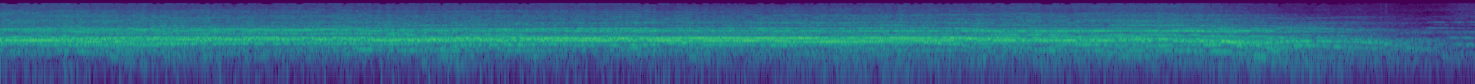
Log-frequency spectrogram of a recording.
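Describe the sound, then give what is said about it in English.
A loud audience at a preacher's call roars with sustained shouting and cheering, many voices overlapping in a dense wall of sound that holds steady for several seconds before fading out at the end. “My God, I'm going to stop till somebody jumps up and shouts like you never shouted in your life.”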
